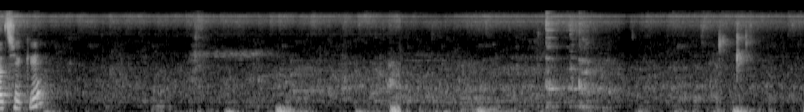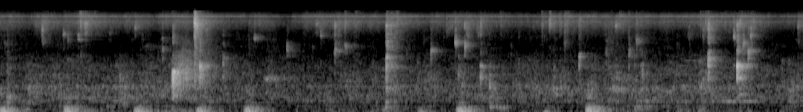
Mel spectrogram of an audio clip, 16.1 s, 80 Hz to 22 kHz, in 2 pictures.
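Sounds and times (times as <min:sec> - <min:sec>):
cakes sizzling in hot oil: 0:03.5 - 0:15.8.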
